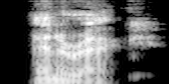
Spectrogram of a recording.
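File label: "anorak", Australian English; pronunciations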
